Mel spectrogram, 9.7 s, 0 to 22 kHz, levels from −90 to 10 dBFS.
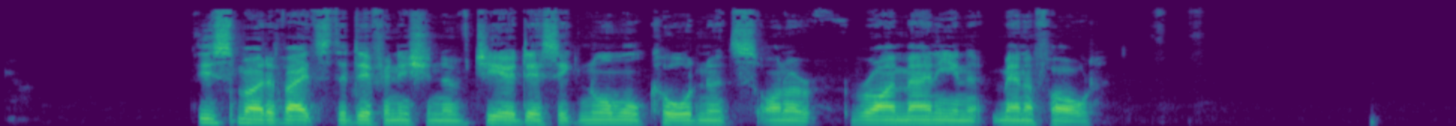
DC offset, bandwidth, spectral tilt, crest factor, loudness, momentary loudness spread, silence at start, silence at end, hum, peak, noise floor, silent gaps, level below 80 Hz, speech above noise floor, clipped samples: under 0.1%; 16.5 kHz; -3.5 dB/octave; 20 dB; -19 LUFS; 9 LU; 1.3 s; 2.45 s; none; -2 dBFS; -85 dBFS; none; -60 dBFS; 67 dB; under 0.1%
